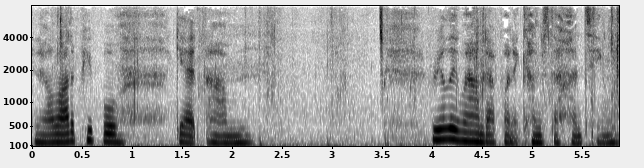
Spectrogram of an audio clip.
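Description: Low-pitched woman podcasting over noticeable noise. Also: measured pace, dark tone. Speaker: podcast host. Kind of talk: casual solo podcast monologue. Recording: clearly noisy background, some clicks.

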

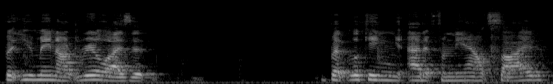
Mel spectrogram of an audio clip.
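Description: A woman's voice: mid-range voice, steady tone, a little slow, slight background noise. A middle-aged woman hosting a conversational podcast interview in an earnest, encouraging manner. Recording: roomy, echoey sound.

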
